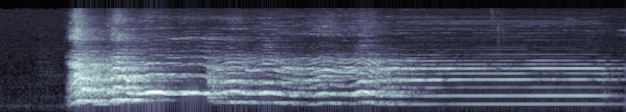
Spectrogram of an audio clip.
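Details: Charlie, a Weimaraner, cries in a long, wavering whine that slides down into a steady howl after his Great Dane sister is taken on a walk without him.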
